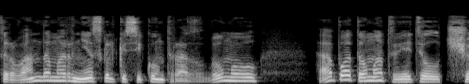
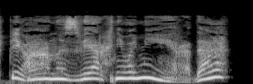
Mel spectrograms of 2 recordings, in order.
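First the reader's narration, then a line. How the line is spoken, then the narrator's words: Hissed. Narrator (Russian): прошипел предводитель крыситов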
